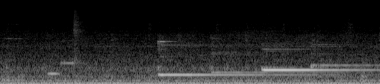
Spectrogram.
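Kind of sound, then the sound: vehicle, train departing and running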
